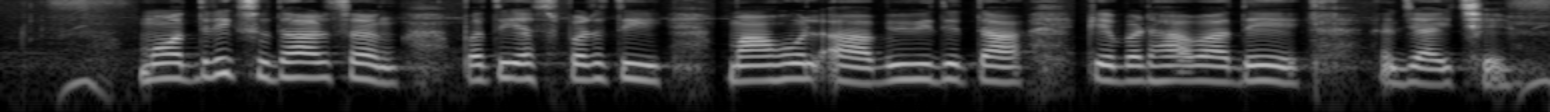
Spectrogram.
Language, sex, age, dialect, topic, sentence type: Maithili, female, 25-30, Eastern / Thethi, banking, statement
